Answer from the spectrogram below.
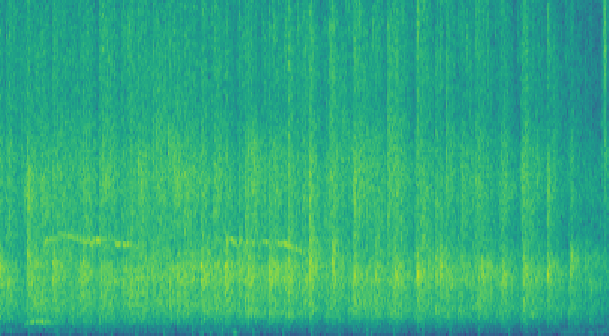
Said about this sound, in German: Also lasst uns noch einen Applaus geben an die Pastoren, bitte.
